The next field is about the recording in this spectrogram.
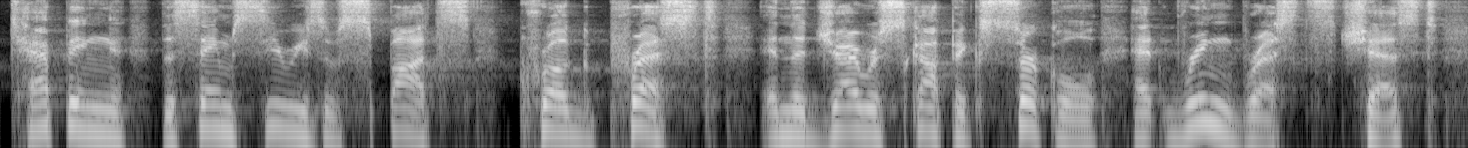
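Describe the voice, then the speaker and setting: A man's voice: on the high side, fairly bright tone. A man narrating a fiction audiobook in a dramatic, scripted storytelling style.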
